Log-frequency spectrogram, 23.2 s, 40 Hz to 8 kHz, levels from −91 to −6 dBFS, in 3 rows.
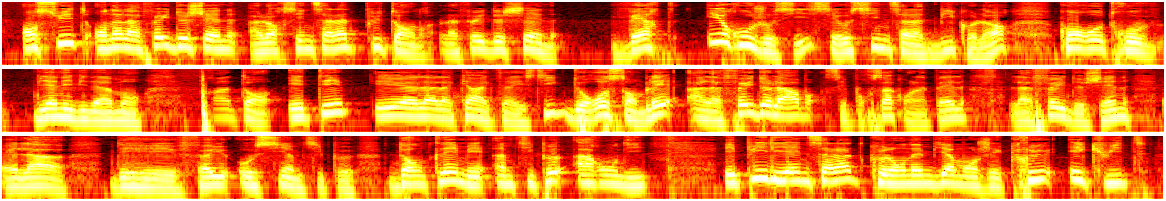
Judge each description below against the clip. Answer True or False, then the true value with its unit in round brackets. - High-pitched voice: False (140 Hz)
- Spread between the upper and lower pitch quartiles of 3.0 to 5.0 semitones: False (5.5 semitones)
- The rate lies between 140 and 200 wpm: False (210 wpm)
